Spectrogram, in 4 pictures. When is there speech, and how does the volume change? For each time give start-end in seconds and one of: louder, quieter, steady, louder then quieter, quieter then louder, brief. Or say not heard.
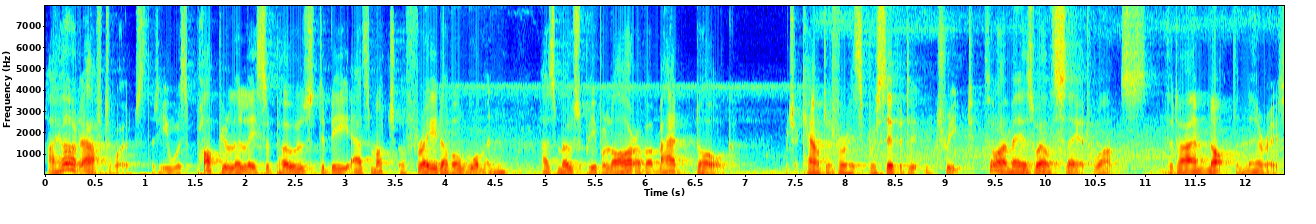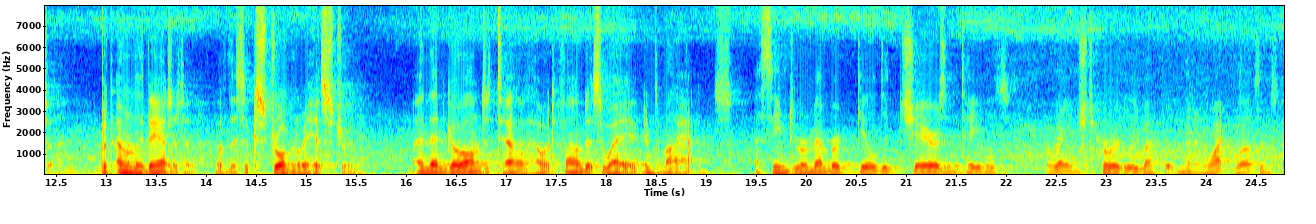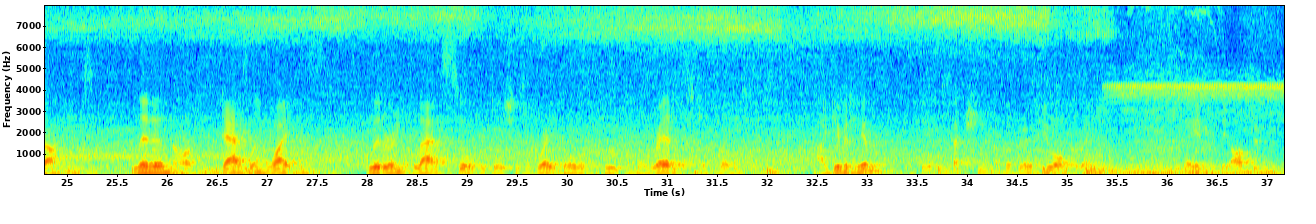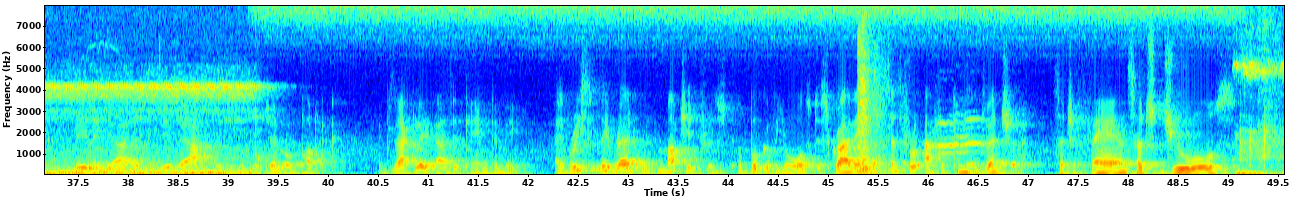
0.0-49.2 quieter.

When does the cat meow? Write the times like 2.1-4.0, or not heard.
45.2-46.6.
